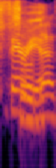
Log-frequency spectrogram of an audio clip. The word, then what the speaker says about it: Faeria: but I've been playing Faeria. That's how I would pronounce this in French. Pretty similar in English. Faeria.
